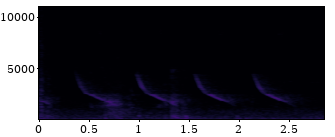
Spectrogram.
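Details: A male Northern Cardinal by a marshy trail at Argyle Lake gives a run of four clear down-slurred whistles, about two per second, over a steady low outdoor rumble, with starlings in the background.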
